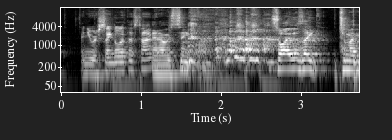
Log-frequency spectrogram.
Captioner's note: all laughing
